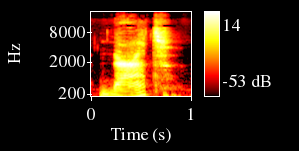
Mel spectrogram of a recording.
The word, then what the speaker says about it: gnat: Gnat is spelled G-N-A-T. Of course, that makes complete sense. Throw a G in there. Gnat, right? I challenge any person that's coming up and starting to read, and that's how they're going to pronounce it, of course.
